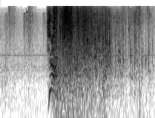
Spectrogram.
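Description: Wooden planks smash and splinter.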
